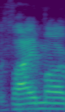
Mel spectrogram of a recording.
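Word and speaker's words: Weimar: Germany is called the Vimal Republic okay the Vimal republic w's pronounces a V German okay so we have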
